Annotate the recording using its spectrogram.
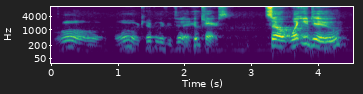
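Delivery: usual speaking voice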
